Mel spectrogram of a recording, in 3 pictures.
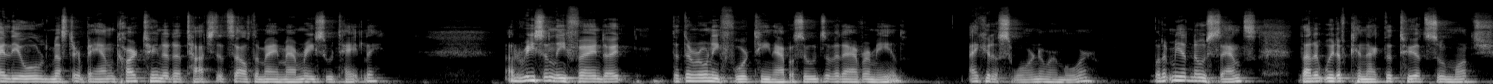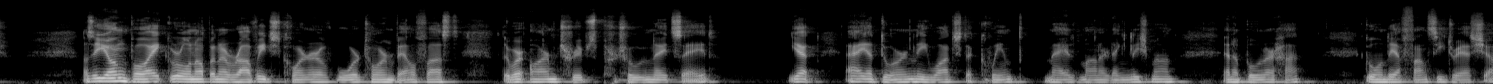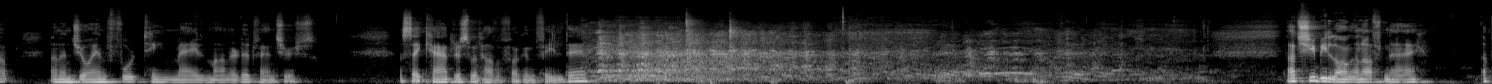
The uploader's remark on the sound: The November Black Box event was hale & hearty. Tenx9 is a live storytelling event where nine people have up to ten minutes each to tell a true story from their own life on a particular theme. It began in Belfast in 2011 in the Black Box.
